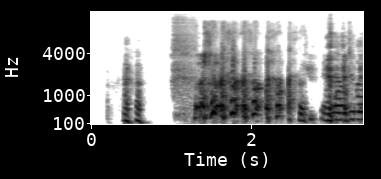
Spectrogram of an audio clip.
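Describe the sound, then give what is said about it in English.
A short, deliberate-sounding cough, one or two quick bursts, followed immediately by a person talking. “you might want to do a tactical cough at this point, because this isn't an easy one.”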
